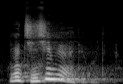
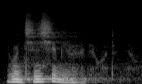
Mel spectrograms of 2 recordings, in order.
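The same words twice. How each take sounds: First: Said in the usual way. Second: Low, soft near-whisper; hushed emphasis. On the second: Real, not acted. Preacher telling the congregation it must be sincere, hushed. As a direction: drop to a hush on the key point. Hushed first take, then repeated.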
